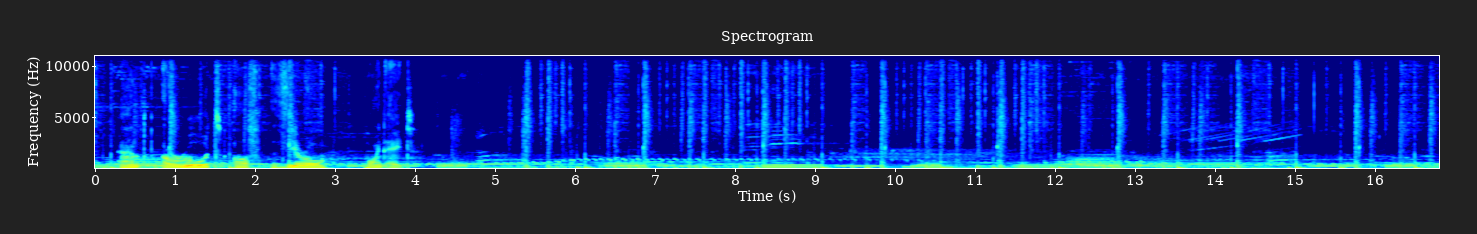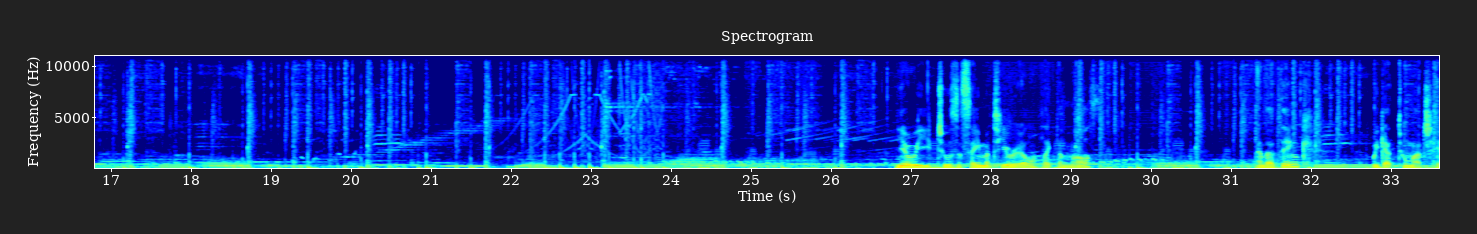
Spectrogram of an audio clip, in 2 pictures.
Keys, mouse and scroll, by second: 3.7-5.4 drag, 10.7-12.0 scroll up 5, 12.0 middle click, 12.8 scroll down 1, 12.9-13.2 scroll up 5, 13.3 middle click, 14.2-15.4 middle drag, 15.4-16.6 scroll up 3, 16.6-18.4 scroll up 9, 18.4 scroll up 2, 21.5-23.1 drag, 26.6-28.8 drag, 30.6 KP_3, 31.6 shift+middle click, 32.6-33.6 scroll up 8.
